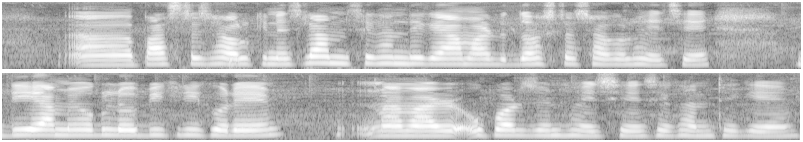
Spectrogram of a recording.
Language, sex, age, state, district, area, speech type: Bengali, female, 18-30, West Bengal, Murshidabad, rural, spontaneous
